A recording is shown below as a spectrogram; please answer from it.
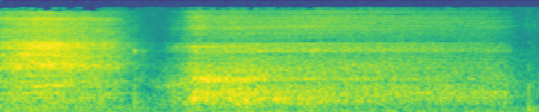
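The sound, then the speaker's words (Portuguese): A deep breath: two faint, airy breath sounds, a short one followed by a longer one that slowly fades, with no speech. “Vamos respirar fundo.”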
